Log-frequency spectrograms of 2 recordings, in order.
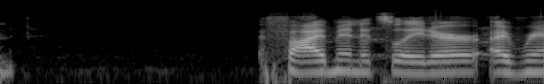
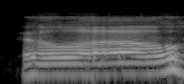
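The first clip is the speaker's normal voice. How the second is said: deep scratchy morning voice; drunk morning voice; 3 semitones lower than usual. Shown as a demonstration. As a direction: croak it like just woke hungover. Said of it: "drunk morning voice".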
